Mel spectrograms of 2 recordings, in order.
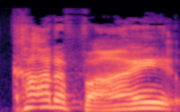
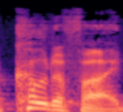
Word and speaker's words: codify: Codify or codify, depending upon which side of the Atlantic you may be on and which pronunciation you may prefer.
